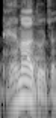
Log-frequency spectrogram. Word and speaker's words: 대마도: 자, 이 스시마 섬을 우리식 발음으로 하면 뭐예요? 뭐예요? 대마도죠, 대마. 대마를 피우나?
